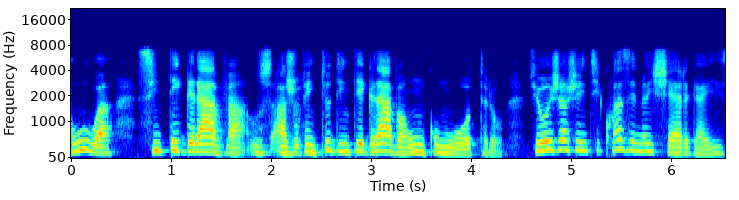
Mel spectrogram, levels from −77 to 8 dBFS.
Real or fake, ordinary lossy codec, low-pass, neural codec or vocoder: fake; none; 7.2 kHz; codec, 16 kHz, 0.8 kbps, ZipCodec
